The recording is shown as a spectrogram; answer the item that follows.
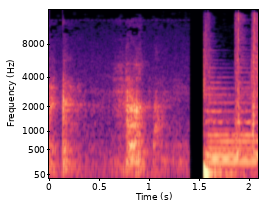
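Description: Light handling on a sewing table: a click at the start, another just after, and a brief rustle of fabric and paper. About one and a half seconds in, upbeat instrumental background music with a steady beat cuts in abruptly and is the loudest sound.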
